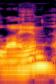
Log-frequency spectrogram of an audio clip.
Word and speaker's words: Lyon: You know, my name again is David Lyon, and Lyon is spelled like the animal.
